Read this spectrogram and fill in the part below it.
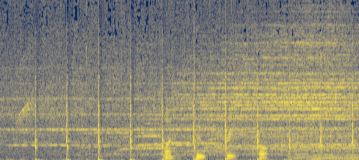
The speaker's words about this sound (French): par exemple, on fait un décompte avec un métronome qu'on appelle un clic dans le métier.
